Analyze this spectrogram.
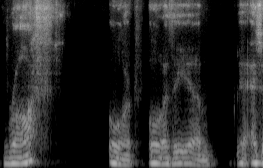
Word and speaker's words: Roth: uh represent both letters even though the H is not pronounced at all the in any event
